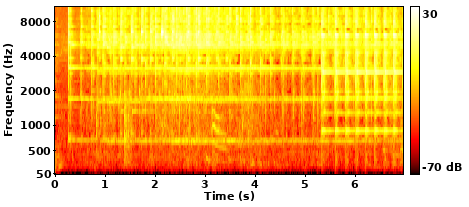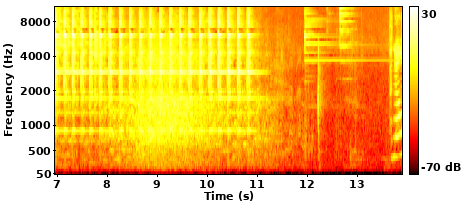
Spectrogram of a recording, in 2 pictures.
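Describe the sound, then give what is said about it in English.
Many glasses tapped rapidly with utensils at a wedding reception, a bright, steady ringing clatter that builds for about ten seconds under a faint crowd murmur, then stops, leaving a few scattered clinks. “Why don't you clink your glass so they have to kiss?”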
